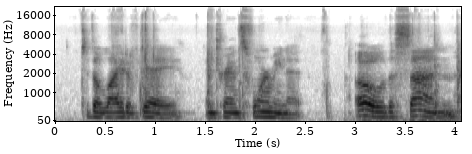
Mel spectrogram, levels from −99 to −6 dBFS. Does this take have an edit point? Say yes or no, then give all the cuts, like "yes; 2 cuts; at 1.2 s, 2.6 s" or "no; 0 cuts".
yes; 1 cut; at 2.8 s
